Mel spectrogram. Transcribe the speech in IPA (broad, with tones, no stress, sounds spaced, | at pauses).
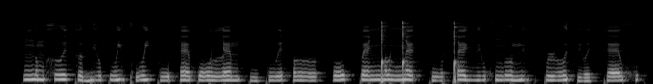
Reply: ŋ ə˥ m x ɤ˥ e̯ k ə˨˩ bʲ ə˥˧ o̯ p u˧˥˧ j kʷʼ ɤ˧˥˧ j k u˩˧ h ɛ˥ p o˧˥˧ lː ɛ˥˧ m pː i˩˧ k u˧˥ e̯ h ɤ˥˧ | o˧˥˧ pː ɛ˧˥˧ ŋ͡ǃ ɤ˥˧ ŋ͡ǃ ɛ˥˧ kː u˩˧ o̯ ǃ ɛ˥˧ vʲ o˧˥˧ xʷ ŋ ɤ˥˧ mʲ u˧˥˧ k p ɹ ɤ˧˥˧ fʲ o˩˧ e̯ kː ɛ˧˥ xʷ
